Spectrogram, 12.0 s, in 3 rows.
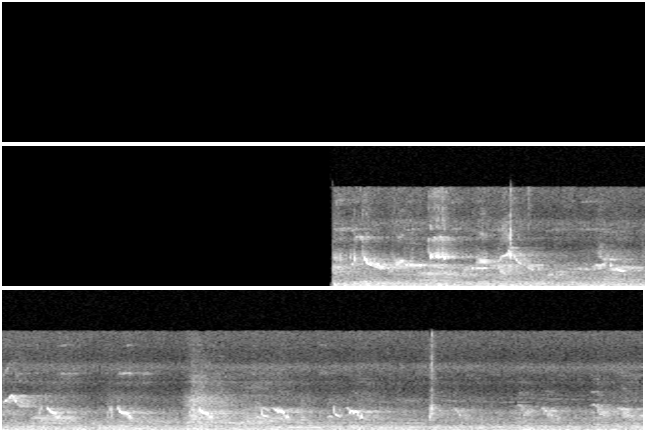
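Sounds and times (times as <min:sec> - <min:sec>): faint outdoor background noise: 0:06.1 - 0:12.0
small birds chirping: 0:06.1 - 0:12.0.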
